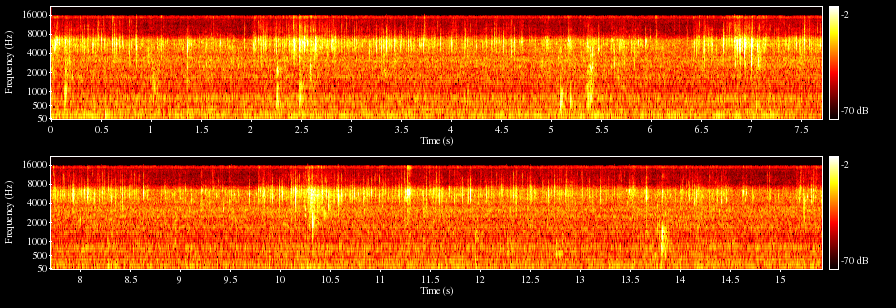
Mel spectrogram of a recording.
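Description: Tap water running steadily into a sink, with a few brief splashes as hands scoop water over the face to rinse off face wash.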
